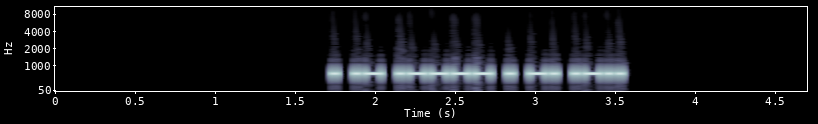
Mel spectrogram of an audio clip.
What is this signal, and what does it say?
Morse code, heard as a keyed tone, about 36 wpm, 700 Hz. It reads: EA1ENL
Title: DXCC-100 Call Signs - 6 Characters - Repeated 3x - 35wpm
